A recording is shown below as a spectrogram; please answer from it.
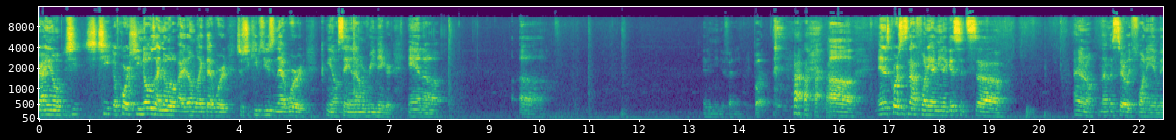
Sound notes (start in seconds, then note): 14.6 laughter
